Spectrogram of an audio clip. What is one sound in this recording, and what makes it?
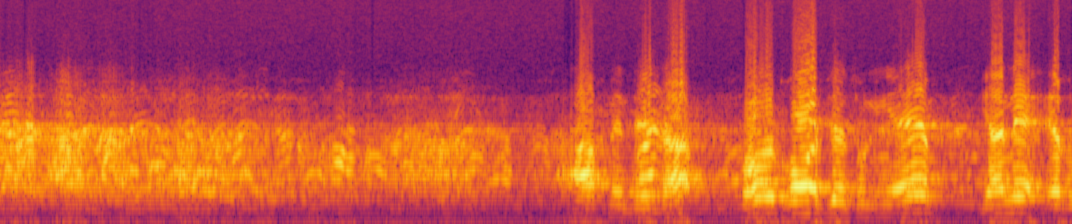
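A man speaks with animation through an old, muffled recording.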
